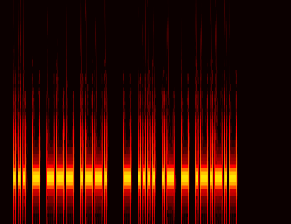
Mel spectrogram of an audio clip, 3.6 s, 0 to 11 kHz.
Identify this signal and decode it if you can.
Morse code, heard as a keyed tone, about 40 wpm, 700 Hz. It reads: STOP THAT.
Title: A Sound Of Thunder 40wpm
